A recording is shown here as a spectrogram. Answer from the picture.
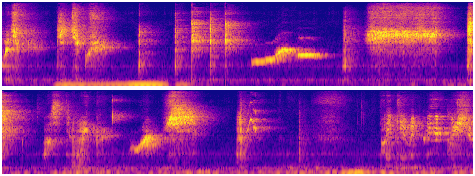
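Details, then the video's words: Pet talking budgerigar chattering in scratchy, high-pitched, speech-like bursts mixed with short rising whistled notes, separated by brief pauses, over a faint low hum. "Konuşan Muhabbet Kuşu"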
